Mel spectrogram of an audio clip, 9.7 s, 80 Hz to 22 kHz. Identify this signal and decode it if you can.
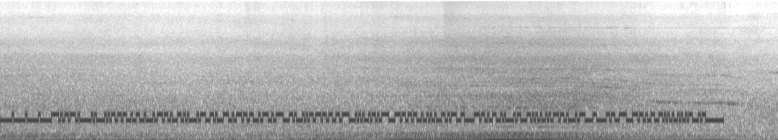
RTTY (45.45 baud, 170 Hz shift), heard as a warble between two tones, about 720 Hz centre, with radio static and street noise. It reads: XSLWK UXZGN CNOGS IOYDO LJUZV WXBRJ KMVLO WRJBB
